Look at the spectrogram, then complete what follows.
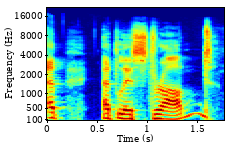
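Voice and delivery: "Strand" drawn out slowly with a long ah; mock-fancy Strand. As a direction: tease with a Frenchified broad-A "Strand". Mocks the other's pronunciation.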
